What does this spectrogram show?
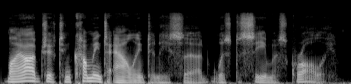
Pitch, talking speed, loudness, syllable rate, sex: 105 Hz, 220 wpm, -20 LUFS, 5.7 syllables/s, male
